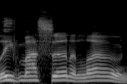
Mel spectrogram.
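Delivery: very high, very slow Southern drawl. Voicing an imagined card character protecting the bird: Mother of Runes southern accent. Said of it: "why she has a southern accent".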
